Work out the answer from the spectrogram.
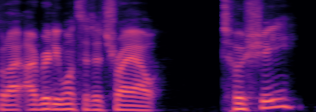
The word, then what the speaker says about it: tshy: But I really wanted to try out Tushy. I believe it's pronounced Tushy, Okay.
